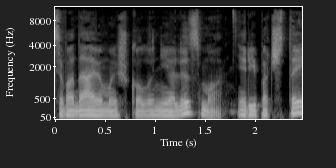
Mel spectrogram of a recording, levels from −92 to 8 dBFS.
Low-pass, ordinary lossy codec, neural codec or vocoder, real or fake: 10.8 kHz; MP3, 48 kbps; vocoder, 48 kHz, 128 mel bands, Vocos; fake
